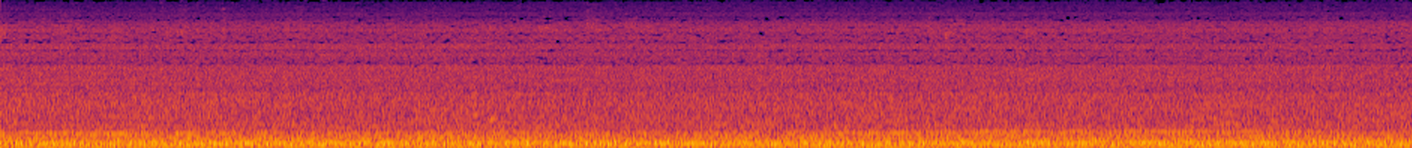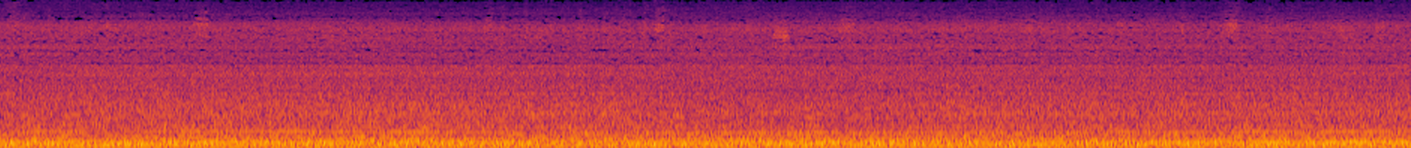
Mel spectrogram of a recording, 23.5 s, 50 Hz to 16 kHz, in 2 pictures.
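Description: Steady cabin noise inside a Boeing 737-800 on final approach, heard over the wing: the rush of airflow and the CFM56-7B turbofan engines, with a low hum. A faint engine tone rises slightly in pitch about eight seconds in.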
